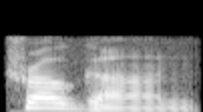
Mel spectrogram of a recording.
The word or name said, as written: trogon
